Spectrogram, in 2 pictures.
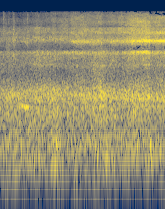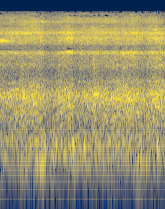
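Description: New York City Subway E train running through a tunnel: a loud, steady rumble of wheels on rails, with a faint high wheel squeal in the middle.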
